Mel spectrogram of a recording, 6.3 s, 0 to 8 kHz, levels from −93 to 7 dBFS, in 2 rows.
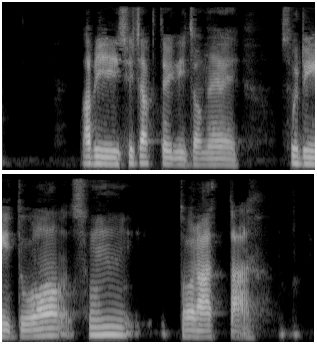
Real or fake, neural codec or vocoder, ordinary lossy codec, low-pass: fake; codec, 44.1 kHz, 2.6 kbps, SNAC; MP3, 48 kbps; 7.2 kHz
